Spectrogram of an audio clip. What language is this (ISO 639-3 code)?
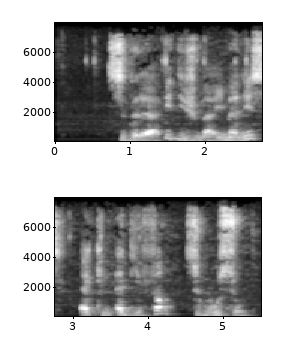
kab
